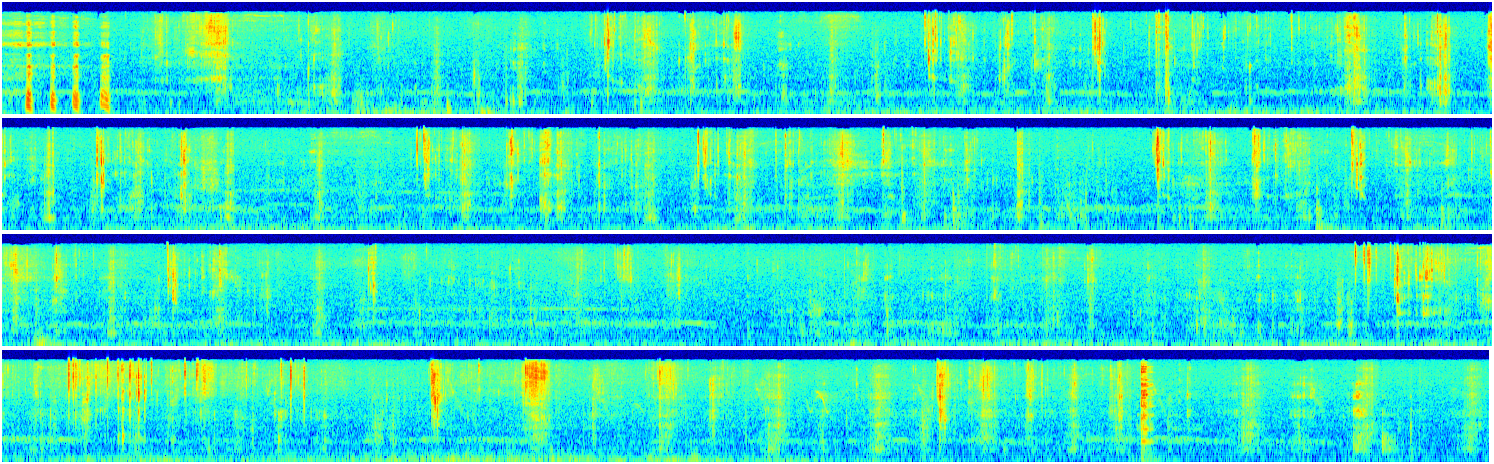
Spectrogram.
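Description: A person chewing and crunching food close to the microphone: a mouthful of shrimp larb eaten with fresh leaves. It comes as a steady run of small crisp crunches, busier and louder for a few seconds about three-quarters of the way through.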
